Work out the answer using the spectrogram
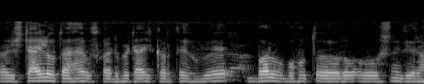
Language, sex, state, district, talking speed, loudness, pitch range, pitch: Hindi, male, Bihar, Gopalganj, 200 wpm, -26 LUFS, 140-150 Hz, 140 Hz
